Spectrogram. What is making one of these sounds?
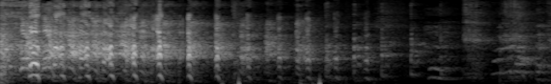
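Two young men laugh loudly into microphones.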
